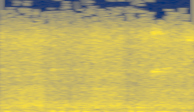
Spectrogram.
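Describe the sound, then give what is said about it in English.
A train passes along a railway line on a warm day with a steady, heavy low rumble and broad rushing roar, loud throughout, with a little wind noise and no talking. “The path doesn't go that far from the line.”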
